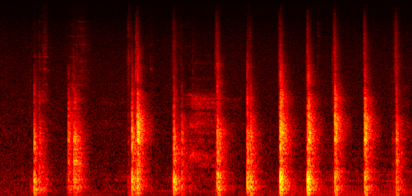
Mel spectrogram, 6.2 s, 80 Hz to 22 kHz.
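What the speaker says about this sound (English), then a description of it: "these are about 4 cloves of garlic, because we like garlic, and I'm going to chop it up here a little bit to make it finer" About ten sharp knife chops on a cutting board, evenly spaced and close, as roughly four garlic cloves are chopped finer for an Instant Pot green chili chicken enchilada soup.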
